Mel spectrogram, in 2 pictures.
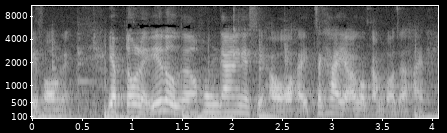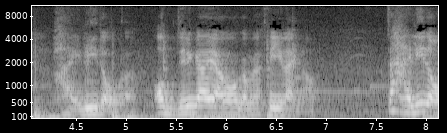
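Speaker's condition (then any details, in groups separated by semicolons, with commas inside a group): No condition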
